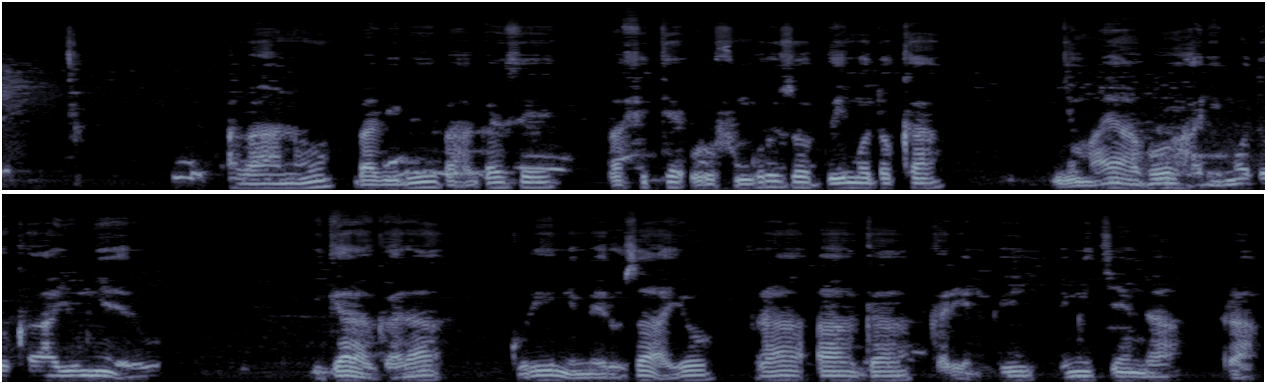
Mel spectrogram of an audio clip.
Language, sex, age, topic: Kinyarwanda, male, 18-24, finance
